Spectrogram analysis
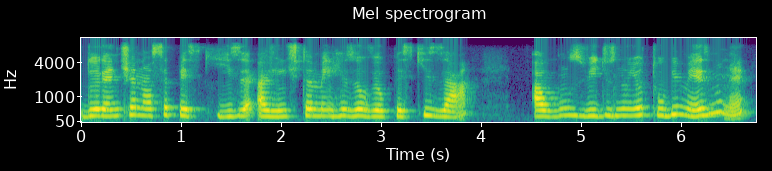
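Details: Adult female speaker; typical speech.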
